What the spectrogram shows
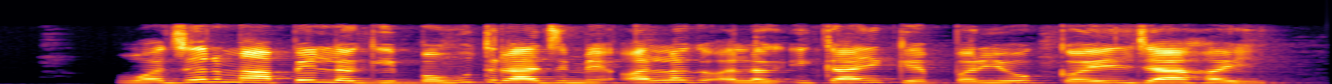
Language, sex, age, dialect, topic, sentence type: Magahi, female, 41-45, Southern, agriculture, statement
